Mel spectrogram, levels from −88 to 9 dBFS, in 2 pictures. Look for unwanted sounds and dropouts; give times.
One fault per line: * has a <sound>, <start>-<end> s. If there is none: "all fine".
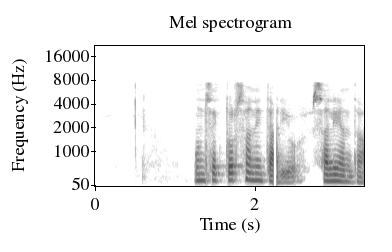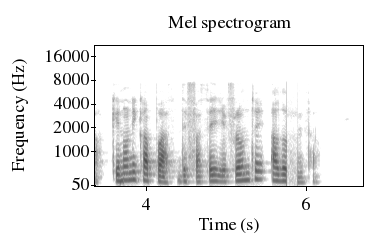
* has a dropout, 2.2-2.3 s
* has a dropout, 5.8-5.9 s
